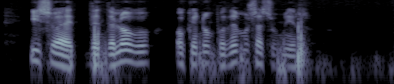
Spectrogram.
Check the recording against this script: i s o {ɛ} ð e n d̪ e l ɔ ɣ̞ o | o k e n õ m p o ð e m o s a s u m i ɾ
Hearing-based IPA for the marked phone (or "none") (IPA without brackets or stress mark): ɛ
